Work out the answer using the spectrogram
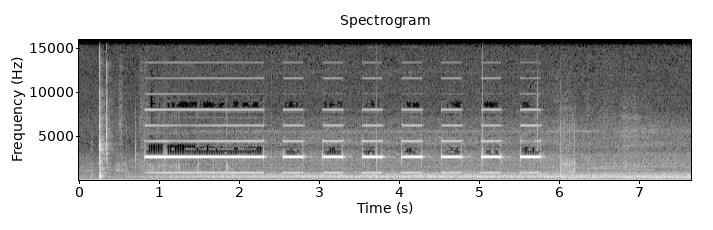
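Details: IBM PC/XT 5160 at power-on: one long beep followed by a string of short beeps about two per second, the POST code for failing memory bank 0.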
